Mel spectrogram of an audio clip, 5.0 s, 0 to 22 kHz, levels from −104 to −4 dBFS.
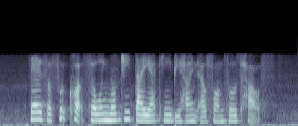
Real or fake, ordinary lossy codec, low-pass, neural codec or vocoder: fake; none; 3.6 kHz; codec, 16 kHz in and 24 kHz out, 0.9 kbps, LongCat-Audio-Codec, four codebook decoder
